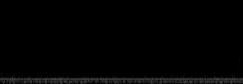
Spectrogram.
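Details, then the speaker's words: Turntable picking up rumble through the plinth and spindle into the microphone: faint steady low hum with vibration felt into the power cord; owner suspects the motor and is replacing it, faulty turntable motor vibration. "And uh you can even feel vibrations all the way into the the power cord here."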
